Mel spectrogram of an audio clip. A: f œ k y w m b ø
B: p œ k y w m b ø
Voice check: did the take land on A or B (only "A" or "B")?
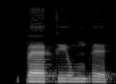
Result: B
